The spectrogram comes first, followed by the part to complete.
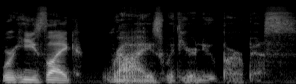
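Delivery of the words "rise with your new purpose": hushed, breathy, whispered demon voice. Pitching a trailer voiceover, the speaker voices the demon: demon voice. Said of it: "the voice of this demon".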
